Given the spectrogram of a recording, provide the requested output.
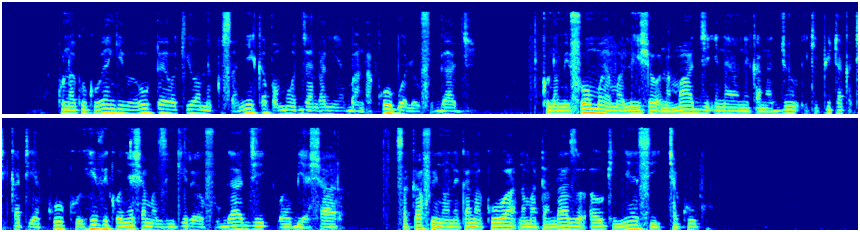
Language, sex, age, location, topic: Swahili, male, 18-24, Nairobi, agriculture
